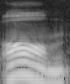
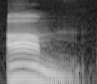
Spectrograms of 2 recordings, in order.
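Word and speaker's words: Aum: umarian there is also it is not to be said as om it is am it is just three sounds if you see these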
